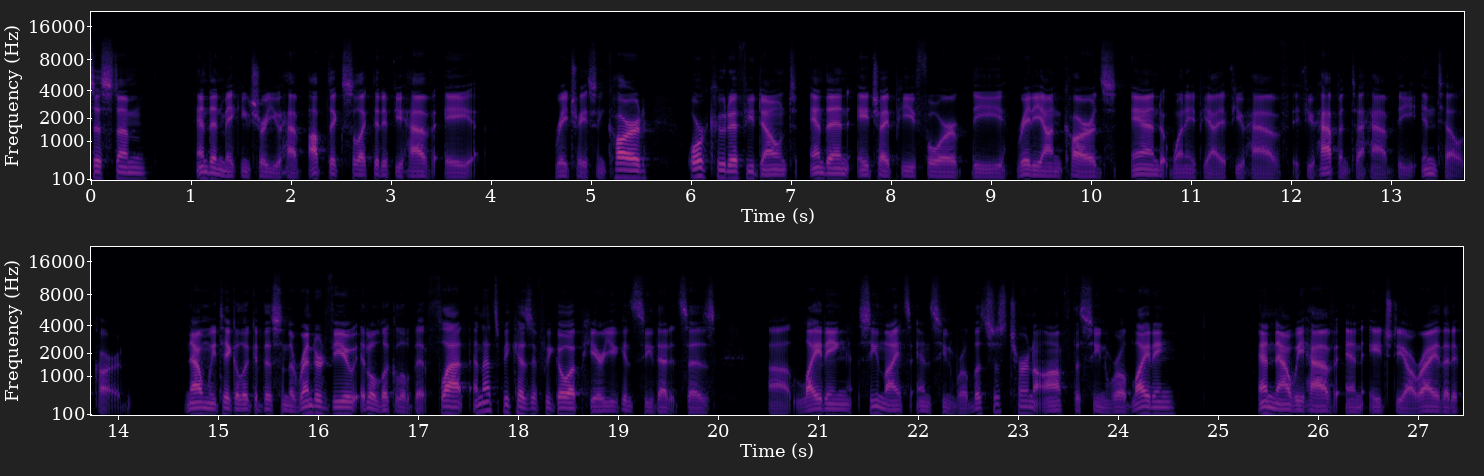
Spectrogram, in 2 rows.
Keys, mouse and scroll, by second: 14.7 z, 16.4 middle click, 18.2-24.2 drag, 25.4-25.9 middle drag, 26.2 middle click, 27.0-27.4 drag.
